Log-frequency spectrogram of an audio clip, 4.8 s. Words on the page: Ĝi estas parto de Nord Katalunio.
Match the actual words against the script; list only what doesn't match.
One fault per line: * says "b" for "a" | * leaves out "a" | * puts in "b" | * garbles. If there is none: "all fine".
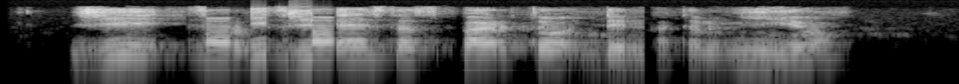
* garbles
* leaves out "Nord"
